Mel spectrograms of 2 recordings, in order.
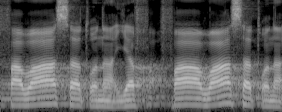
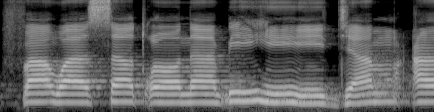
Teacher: جب سین کو طا ساکن کے ساتھ ملائیں گے تو قلقلہ کریں گے، یعنی کہ طا کو ہلائیں گے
